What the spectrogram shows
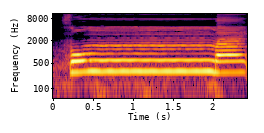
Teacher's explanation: terdapat mim bertasydid, ini dinamakan gunnah, maka harus dibaca dengan gunnah yang dipanjangkan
